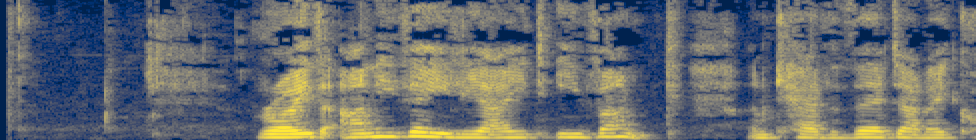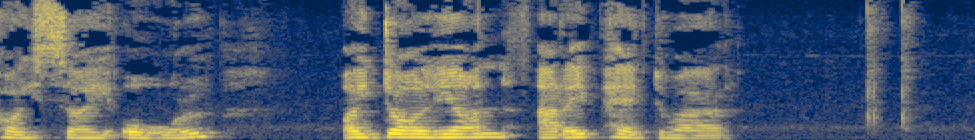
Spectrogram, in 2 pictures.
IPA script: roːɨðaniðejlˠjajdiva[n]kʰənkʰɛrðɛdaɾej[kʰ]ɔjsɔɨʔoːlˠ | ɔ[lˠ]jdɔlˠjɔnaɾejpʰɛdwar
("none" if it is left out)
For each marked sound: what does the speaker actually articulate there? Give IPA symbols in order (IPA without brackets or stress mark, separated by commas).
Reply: ŋ, kʰ, none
